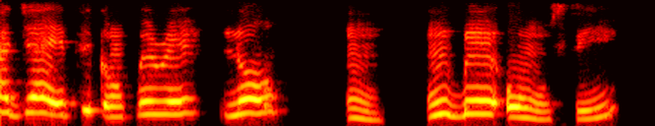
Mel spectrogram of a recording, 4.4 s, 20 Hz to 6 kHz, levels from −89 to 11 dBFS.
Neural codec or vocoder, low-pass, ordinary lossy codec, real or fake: none; 5.4 kHz; Opus, 32 kbps; real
